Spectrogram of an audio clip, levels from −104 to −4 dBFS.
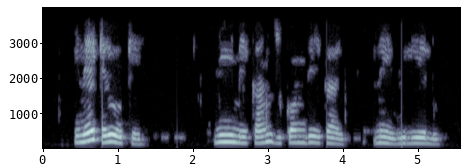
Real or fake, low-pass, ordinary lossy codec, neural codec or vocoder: real; 3.6 kHz; none; none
